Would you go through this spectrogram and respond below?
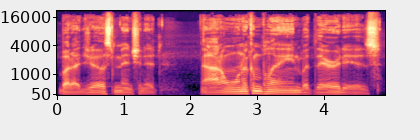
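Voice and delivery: very low, slow, fading donkey complaint; low, slow gloomy Eeyore. A narrator's reading. Eeyore mopes to the others about his cold tail, low and slow. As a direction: complain as if you'd never dream of complaining.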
